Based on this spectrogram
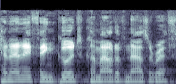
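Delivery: ordinary talk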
